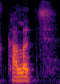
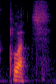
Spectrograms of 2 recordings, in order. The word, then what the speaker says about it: clutch: language some of them pronounce the word clutch as kalacha it is not color it is clutch similarly the other sounds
